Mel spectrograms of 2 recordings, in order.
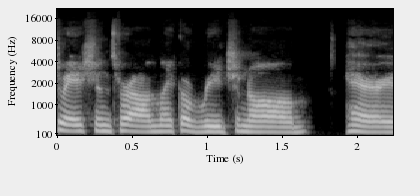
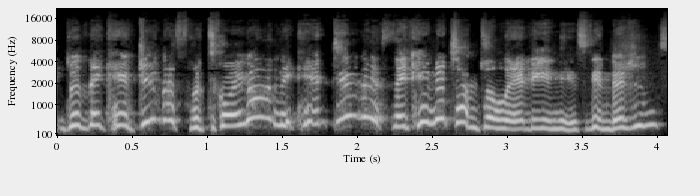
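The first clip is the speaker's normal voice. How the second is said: agitated, worked-up, very high, insistent voice; 11 semitones higher than usual. Retelling her husband's reaction on a turbulent flight, imitating her worked-up husband. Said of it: "my husband gets so worked up about it".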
